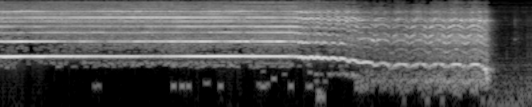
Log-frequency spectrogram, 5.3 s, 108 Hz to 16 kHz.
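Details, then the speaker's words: Mercedes 600SL throttle body motor giving a piercing high-pitched whine that falls and wavers as its supply voltage is lowered to vary speed, then stops; noise goes away at lower speed, high RPM usually doesn't produce it, electronics cleaner applied. "changing the speed I'm changing the voltage so you hear the pitch changes that was the high pitch noise"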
